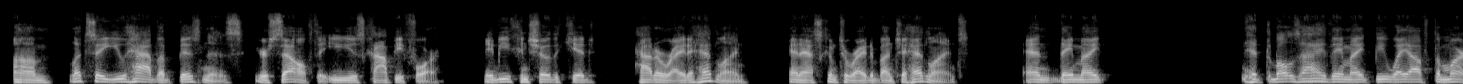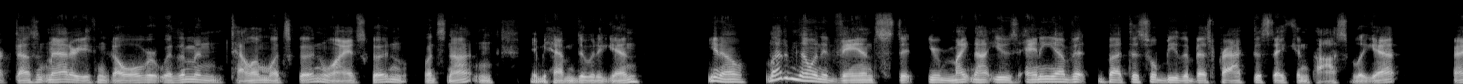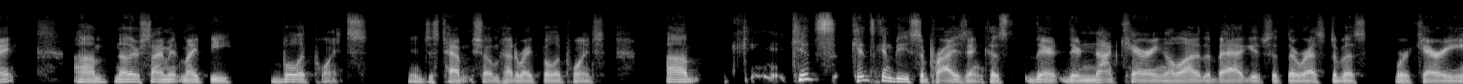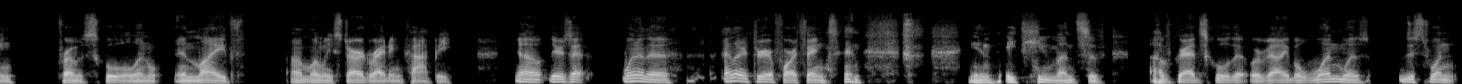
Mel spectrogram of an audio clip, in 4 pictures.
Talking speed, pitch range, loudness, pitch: 185 wpm, 95-115 Hz, -20 LUFS, 105 Hz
